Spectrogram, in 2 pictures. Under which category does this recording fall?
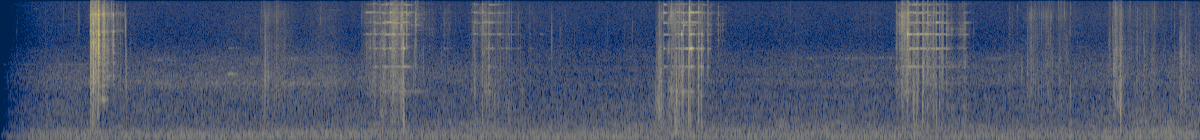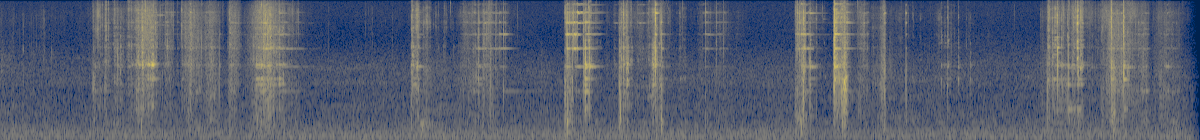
Sound effects > Other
